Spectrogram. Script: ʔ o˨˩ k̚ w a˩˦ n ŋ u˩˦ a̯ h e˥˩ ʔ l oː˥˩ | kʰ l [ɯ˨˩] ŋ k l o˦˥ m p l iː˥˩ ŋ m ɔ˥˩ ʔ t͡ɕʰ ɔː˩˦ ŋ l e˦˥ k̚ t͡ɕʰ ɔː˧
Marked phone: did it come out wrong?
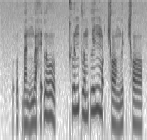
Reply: yes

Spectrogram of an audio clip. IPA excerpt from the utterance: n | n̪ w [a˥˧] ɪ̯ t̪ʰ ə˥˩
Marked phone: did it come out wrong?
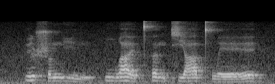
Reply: no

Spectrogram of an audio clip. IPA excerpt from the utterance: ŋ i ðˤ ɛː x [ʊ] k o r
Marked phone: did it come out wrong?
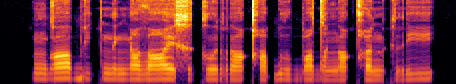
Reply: yes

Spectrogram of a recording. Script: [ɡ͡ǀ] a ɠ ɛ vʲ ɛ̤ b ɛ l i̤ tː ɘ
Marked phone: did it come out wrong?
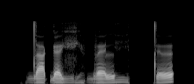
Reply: yes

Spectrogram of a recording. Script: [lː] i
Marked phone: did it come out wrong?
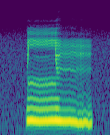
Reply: no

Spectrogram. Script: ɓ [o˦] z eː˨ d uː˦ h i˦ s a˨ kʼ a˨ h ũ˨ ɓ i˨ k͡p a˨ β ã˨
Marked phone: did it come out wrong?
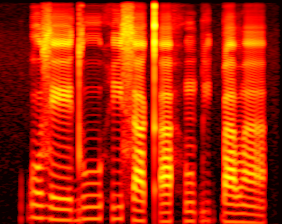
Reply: no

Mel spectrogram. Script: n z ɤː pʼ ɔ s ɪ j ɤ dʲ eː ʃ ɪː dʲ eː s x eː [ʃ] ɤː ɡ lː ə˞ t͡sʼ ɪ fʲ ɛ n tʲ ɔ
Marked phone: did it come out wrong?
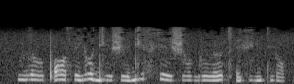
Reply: no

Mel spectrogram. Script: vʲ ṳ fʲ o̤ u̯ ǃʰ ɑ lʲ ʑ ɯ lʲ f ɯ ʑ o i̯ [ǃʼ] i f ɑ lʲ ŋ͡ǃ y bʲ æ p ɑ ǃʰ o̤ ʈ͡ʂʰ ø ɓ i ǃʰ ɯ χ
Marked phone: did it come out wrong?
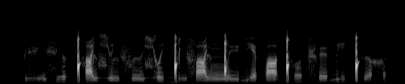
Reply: yes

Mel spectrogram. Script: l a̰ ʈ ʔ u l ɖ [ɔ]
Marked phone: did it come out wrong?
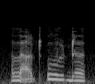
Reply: yes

